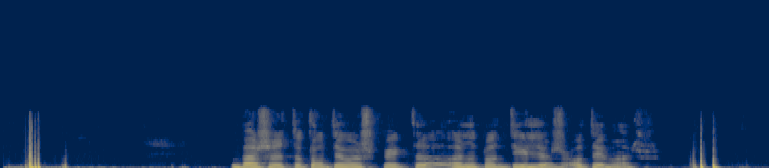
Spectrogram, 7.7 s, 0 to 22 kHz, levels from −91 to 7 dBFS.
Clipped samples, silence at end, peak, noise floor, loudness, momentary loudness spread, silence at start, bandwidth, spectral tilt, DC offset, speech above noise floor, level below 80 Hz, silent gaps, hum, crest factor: under 0.1%; 0.5 s; -2 dBFS; -61 dBFS; -27 LUFS; 14 LU; 0.05 s; 8 kHz; -8.5 dB/octave; under 0.1%; 32 dB; -44 dBFS; none; none; 26 dB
